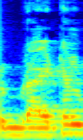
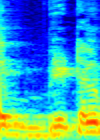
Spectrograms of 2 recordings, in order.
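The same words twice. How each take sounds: First: ब्राइटल with 'ai' as in 'bright'; long-i pronunciation. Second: ब्रिटल with a short 'i' as in 'bit'; short-i pronunciation. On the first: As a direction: say ब्राइटल as 'BRY-tul'. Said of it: "कुछ बच्चे ब्राइटल बोलते हैं". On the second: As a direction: say ब्रिटल as 'BRIT-ul'. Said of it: "कुछ बच्चे ब्रिटल बोलते हैं". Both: Shown as a demonstration.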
